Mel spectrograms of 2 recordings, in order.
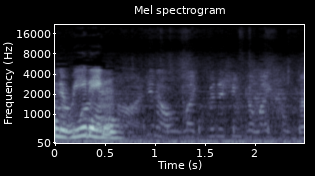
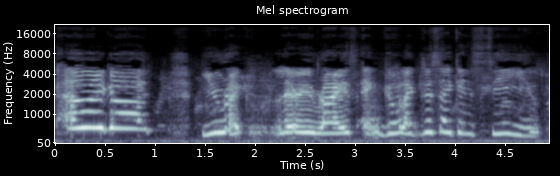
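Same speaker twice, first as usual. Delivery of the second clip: crying out, higher and louder, voice breaking; tearful outburst; 6 semitones higher, 9 dB louder than usual. Retold or imitated. Mother retelling how the book made her cry, tearful loud outcry. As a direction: relive being moved to tears. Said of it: "I was crying".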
